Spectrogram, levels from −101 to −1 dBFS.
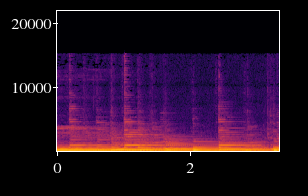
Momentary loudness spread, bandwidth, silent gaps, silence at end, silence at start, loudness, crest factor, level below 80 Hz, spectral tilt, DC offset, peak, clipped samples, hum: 4 LU; 7.4 kHz; none; 0 s; 0 s; -25 LUFS; 12 dB; -48 dBFS; -8.5 dB/octave; under 0.1%; -12 dBFS; under 0.1%; none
